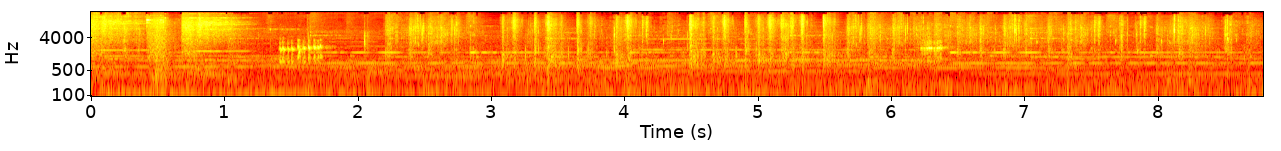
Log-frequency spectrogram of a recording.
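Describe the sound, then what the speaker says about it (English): Frog in the video game Wytchwood croaking in a steady, rapid stream of clicking calls over continuous background music, with a couple of brief chirps above. "Another frog."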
